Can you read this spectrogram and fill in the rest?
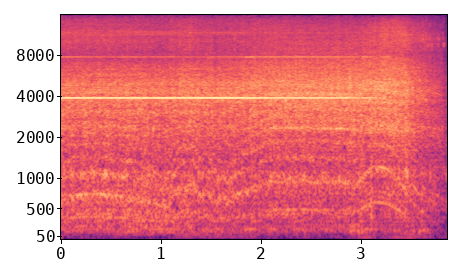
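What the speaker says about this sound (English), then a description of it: "just like before I'm going to use a 10mm masonry bit, and I'm going to drill a hole on the two marks" A power drill fitted with a 10mm masonry bit bores through plasterboard, a loud, steady high whine that runs for several seconds before winding down abruptly at the end.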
